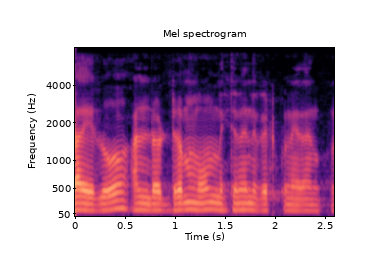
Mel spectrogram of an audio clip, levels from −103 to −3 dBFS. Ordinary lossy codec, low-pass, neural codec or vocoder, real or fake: none; 7.2 kHz; codec, 16 kHz, 2 kbps, FunCodec, trained on LibriTTS, 25 frames a second; fake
